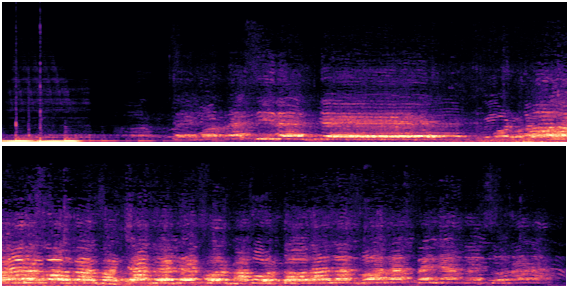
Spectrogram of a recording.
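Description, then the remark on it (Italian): A large crowd of women sings a popular song together at a demonstration in Mexico, their voices loud and sustained, rising into a powerful massed chorus after a brief opening thump. “qui, ad una di queste manifestazioni, le sentiamo cantare ancora una canzone popolare”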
